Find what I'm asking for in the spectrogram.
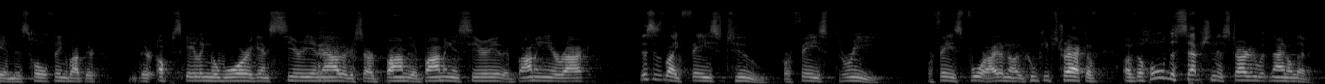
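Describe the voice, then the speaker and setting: A man's voice: on the high side, fairly quick. A man in his fifties from the Chicago area, an author giving a public talk to an audience, often repeating words and restarting his phrases. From Chicago area, USA. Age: 50s. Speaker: author on a book tour.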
